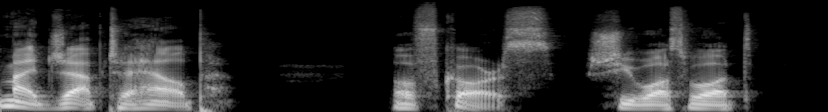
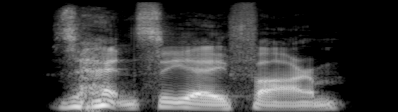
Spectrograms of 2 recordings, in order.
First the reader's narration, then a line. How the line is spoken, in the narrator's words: the Steel Ranger chuckled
